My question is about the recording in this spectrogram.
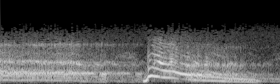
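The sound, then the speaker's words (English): A loud, continuous roar from a washing machine motor jammed by a tangled rag rug in a basement, surging sharply upward in pitch halfway through, then sliding down in a strained, falling whine as the motor goes up in blue flame and smoke. No one speaks. “Blue smoke came out of the bottom of the machine, and there was a great roar of fire.”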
